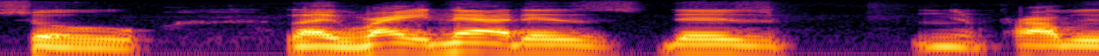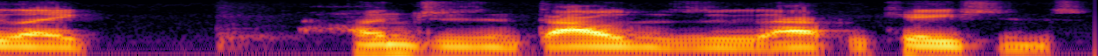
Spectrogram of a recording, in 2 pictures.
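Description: Audible room echo carries a man's voice, which stays fairly even in intonation. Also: fairly low pitch for a man, moderate pace. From Haiti, raised in Dorchester, Boston. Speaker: commercial real estate broker and entrepreneur. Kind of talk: casual chat.

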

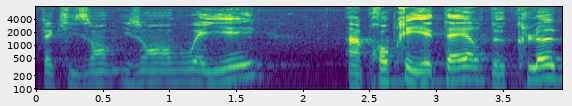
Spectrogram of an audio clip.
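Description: The man's fairly high voice proceeds at a very slow pace. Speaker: libertine club owner. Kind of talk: interview. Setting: in his club.

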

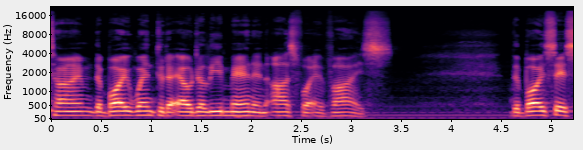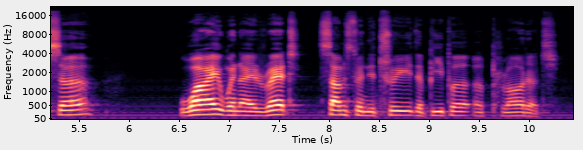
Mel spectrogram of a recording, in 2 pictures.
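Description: A man with a Singaporean accent speaks at a fairly high pitch, moderate pace and fairly even intonation. The recording is very clean with a silent background. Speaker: preacher. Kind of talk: sermon. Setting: church.

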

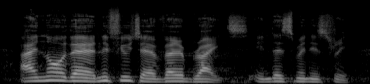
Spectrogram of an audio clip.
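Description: A man with a Ghanaian accent speaks at a moderate pace, with a fairly high pitch and ordinary pitch variation. The recording is very clean, with a silent background. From Ghana, Shama (Western Region). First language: Fante (Akan). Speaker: pastor. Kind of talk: sermon.

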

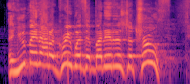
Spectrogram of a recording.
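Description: The tone is animated, with lively intonation and an American accent. There is noticeable background noise. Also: man. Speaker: preacher. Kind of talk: sermon, preacher in full flow, exhorting the congregation. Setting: church with congregation. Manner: animated, fervent, rising exhortation with call-and-response; rhetorical questions, repeating phrases for emphasis.

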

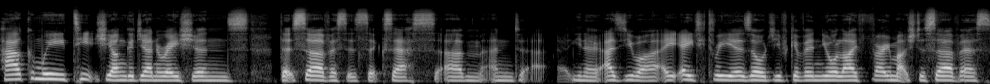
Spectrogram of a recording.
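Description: A woman speaks with a British accent at a moderate pace. Her medium pitch stays monotone and flat. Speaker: event curator and podcast host. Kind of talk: scripted introduction and moderated talk. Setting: stage with audience.

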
